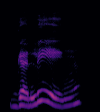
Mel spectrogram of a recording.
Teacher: if the emphasis is on the second syllable galing that means good or great or excellent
